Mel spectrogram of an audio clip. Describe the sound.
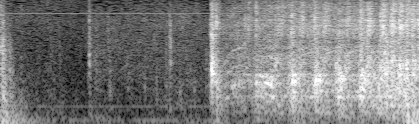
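A car engine starts up, catching suddenly with a burst of noise and then settling into a steady, rumbling run over the background hiss.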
